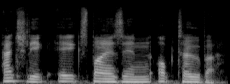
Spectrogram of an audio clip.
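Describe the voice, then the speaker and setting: A man's voice: mid-range voice, steady tone, normal speed, a little hiss or hum, close to an everyday voice. A man playing an eager, agreeable lifeguard applicant answering questions in a scripted interview. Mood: confident, agreeable. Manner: agreeable, casual, cooperative. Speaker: job applicant. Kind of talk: scripted listening-test dialogue.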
